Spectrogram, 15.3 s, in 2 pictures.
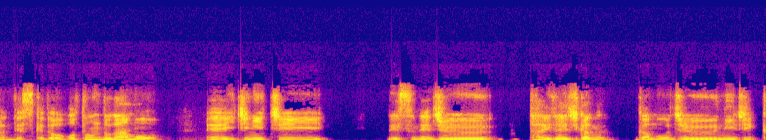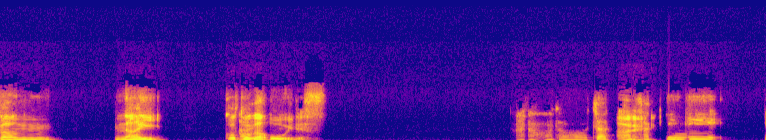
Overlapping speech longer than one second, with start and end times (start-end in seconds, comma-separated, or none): none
